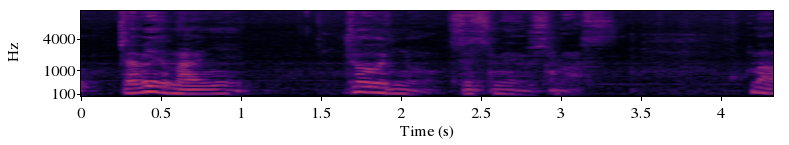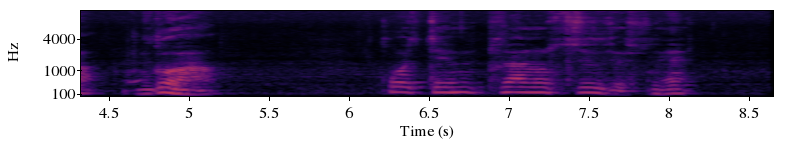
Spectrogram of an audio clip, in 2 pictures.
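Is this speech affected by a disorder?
Yes: tongue cancer, partial glossectomy; partial glossectomy twice, half of tongue lost.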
